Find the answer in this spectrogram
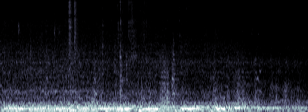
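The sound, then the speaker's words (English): A heavy vehicle engine drones steadily, a low rumbling hum with rattling and clanking over it, as a homemade armored truck carrying Syrian Democratic Forces fighters drives toward the center of Raqqa, Syria, without any voices. “It's a tight squeeze inside a homemade armored truck with a couple of her fighters driving towards the center of Raqqa.”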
